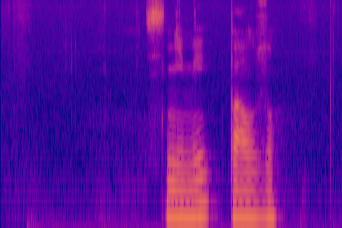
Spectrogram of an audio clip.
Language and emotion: Russian, neutral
